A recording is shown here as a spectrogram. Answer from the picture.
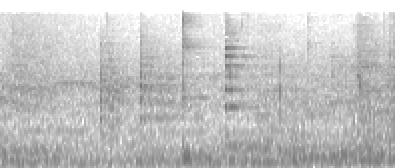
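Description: Utensils clinking lightly against plates and tableware, a few short clinks with a brief ringing tone over a low room background.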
